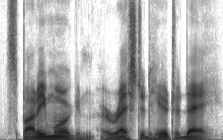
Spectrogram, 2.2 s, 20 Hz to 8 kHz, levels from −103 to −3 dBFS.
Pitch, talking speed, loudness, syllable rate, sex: 105 Hz, 160 wpm, -17 LUFS, 5.5 syllables/s, male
